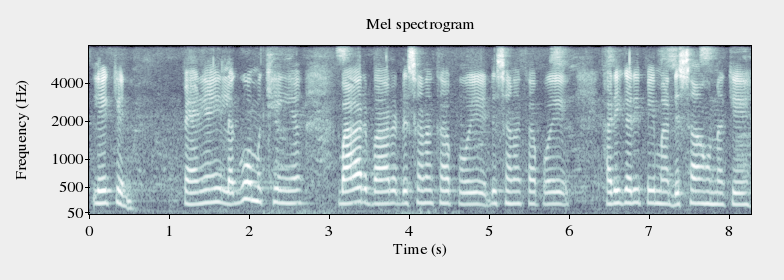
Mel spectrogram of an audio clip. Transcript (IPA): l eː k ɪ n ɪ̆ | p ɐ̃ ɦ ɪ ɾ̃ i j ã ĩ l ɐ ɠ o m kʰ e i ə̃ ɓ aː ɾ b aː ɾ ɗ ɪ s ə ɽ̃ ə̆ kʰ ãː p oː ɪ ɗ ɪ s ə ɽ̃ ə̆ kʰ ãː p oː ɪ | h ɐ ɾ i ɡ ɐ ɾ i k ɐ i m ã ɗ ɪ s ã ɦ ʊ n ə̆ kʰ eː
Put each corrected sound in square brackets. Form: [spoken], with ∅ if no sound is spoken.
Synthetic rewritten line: l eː k ɪ n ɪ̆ | p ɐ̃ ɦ ɪ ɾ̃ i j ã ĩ l ɐ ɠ o m kʰ e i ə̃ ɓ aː ɾ b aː ɾ ɗ ɪ s ə ɽ̃ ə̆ kʰ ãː p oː ɪ ɗ ɪ s ə ɽ̃ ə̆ kʰ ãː p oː ɪ | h ɐ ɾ i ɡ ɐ ɾ i [p] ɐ i m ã ɗ ɪ s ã ɦ ʊ n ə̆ kʰ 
